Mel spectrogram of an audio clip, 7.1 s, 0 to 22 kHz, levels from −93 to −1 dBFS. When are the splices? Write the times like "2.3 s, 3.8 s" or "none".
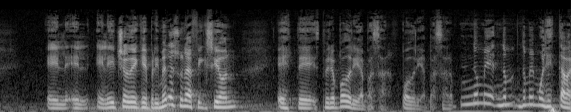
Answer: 3.9 s, 5.7 s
